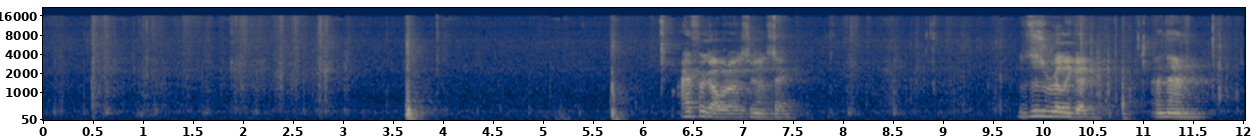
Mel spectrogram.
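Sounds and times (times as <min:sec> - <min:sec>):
chewing crunchy food: 0:07.8 - 0:09.8.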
